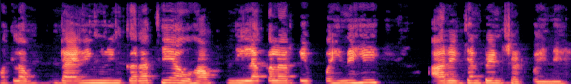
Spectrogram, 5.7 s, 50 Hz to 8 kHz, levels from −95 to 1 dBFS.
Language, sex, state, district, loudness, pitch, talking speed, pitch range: Chhattisgarhi, female, Chhattisgarh, Raigarh, -18 LUFS, 200 Hz, 190 wpm, 190-205 Hz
